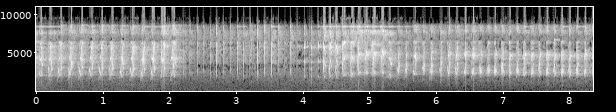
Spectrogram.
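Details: Continuous coughing calls from a lovebird, repeated without pause: dry, scratchy, ratchet-like chirps in a fast even stream, briefly softer in the middle before growing louder again.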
